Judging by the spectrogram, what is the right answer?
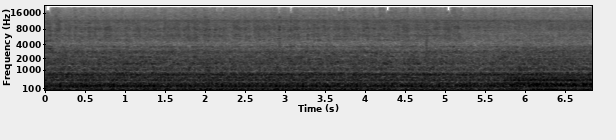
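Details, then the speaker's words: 2016 GM 5.3 V8 truck, warm, fresh plugs, coil and wire swapped, AFM tuned out, after bank-2 lifter replacement: uneven loping idle, about three stumbles a second, still misfiring on cylinder 6; owner suspected the injector, later found a stuck exhaust lifter. "ill counting misfires on cylinder six so I suspect the injector is poorly spraying or improperly spraying"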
